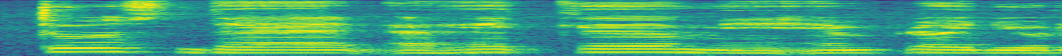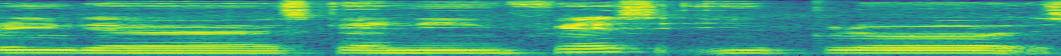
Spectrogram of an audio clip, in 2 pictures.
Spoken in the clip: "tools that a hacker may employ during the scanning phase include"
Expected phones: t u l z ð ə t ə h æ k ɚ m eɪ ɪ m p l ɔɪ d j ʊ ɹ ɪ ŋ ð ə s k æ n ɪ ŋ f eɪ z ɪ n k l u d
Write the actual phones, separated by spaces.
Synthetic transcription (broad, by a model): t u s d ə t ə h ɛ k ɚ m eɪ ɪ m p l ɔɪ d j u ɹ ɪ ŋ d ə s k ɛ n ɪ ŋ f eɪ s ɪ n k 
